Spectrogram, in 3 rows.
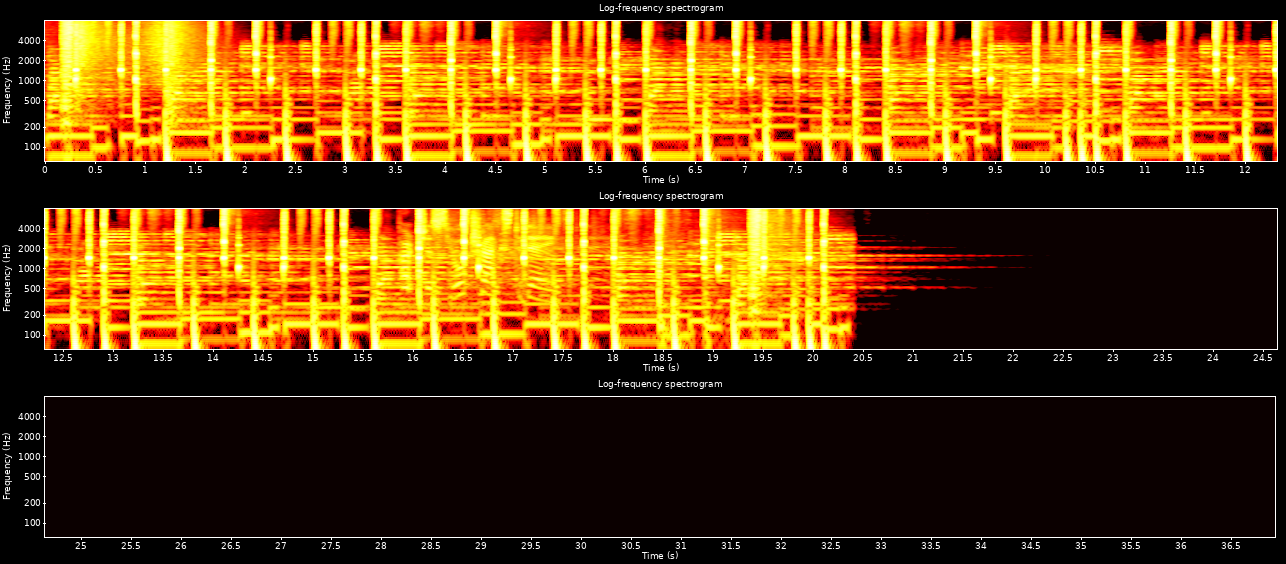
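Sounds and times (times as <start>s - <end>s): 
beat: 0.0s - 20.4s.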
